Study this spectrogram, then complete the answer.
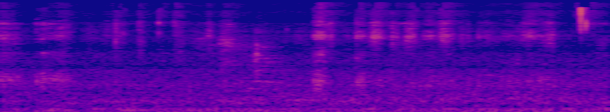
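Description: A pen or marker scratching on a board or paper during a primary-school maths lesson, with soft continuous strokes and short pauses over low room noise and no talking.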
